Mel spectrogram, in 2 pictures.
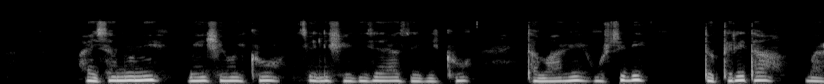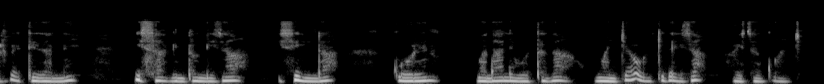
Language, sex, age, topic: Gamo, female, 36-49, government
